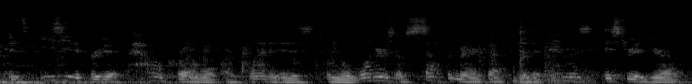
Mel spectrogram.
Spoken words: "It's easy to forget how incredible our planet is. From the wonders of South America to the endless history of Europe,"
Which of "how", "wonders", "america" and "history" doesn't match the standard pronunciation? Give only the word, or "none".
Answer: none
